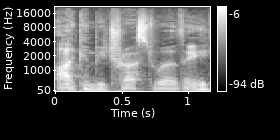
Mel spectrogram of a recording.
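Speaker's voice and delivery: very deep, hushed grumbling mutter under the breath. A player voices his character going into the portal, grumbling under his breath. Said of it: "grumbling under his breath".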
